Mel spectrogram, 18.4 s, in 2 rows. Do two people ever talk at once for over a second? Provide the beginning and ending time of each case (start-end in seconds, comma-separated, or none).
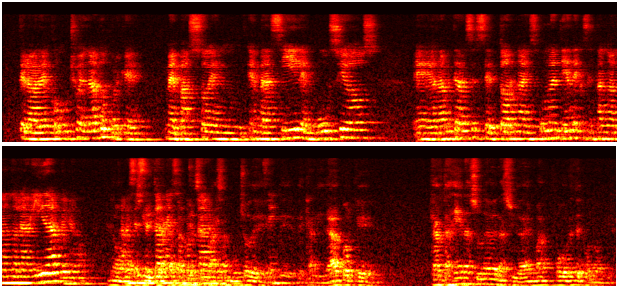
11.0-12.6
